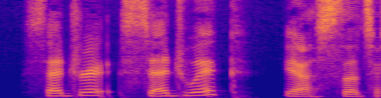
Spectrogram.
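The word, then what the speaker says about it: Sedgwick: this picture I see Kevin Bacon Kira Kira Sedrick Cedric Sedwick yes that's how you say her name and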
